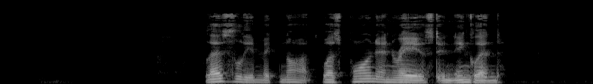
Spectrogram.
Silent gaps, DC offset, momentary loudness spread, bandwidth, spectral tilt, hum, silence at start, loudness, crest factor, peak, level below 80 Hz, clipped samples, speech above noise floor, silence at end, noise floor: none; under 0.1%; 9 LU; 11.5 kHz; -5 dB/octave; none; 2.05 s; -29 LUFS; 22 dB; -10 dBFS; -54 dBFS; under 0.1%; 51 dB; 0.95 s; -80 dBFS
